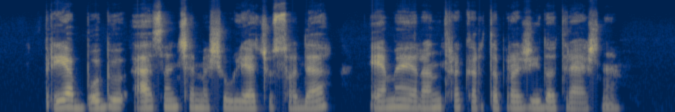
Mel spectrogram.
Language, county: Lithuanian, Vilnius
